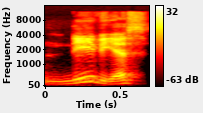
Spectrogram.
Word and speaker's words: Nevius: And I am so pleased to have Michael Nevius.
